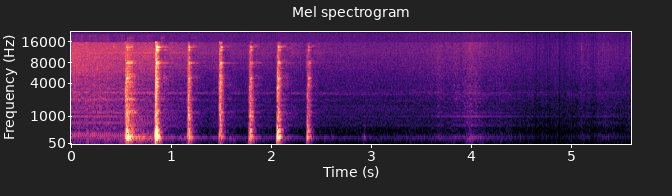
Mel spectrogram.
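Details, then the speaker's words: Valve guitar amp on the bench, volume at zero: low steady hum, and each tap on the chassis top rings out as a loud boomy thump; strongly microphonic valves needing replacement, output or preamp tubes suspected, not confirmed. "you can hear a lot of microphonics like a lot a lot so straight away we're already in for some new tubes"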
